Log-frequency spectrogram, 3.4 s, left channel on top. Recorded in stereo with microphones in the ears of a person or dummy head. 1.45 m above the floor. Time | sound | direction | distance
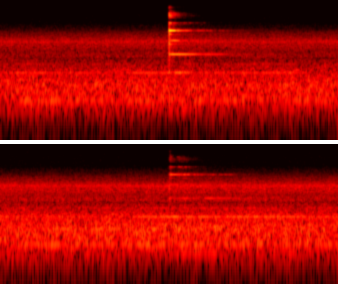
1.7 | a clink | 55° left (ahead or behind) | 0.7 m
